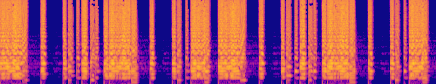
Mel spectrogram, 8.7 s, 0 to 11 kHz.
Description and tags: F Minor Solo Synth Funk Loop 110bpm
Funky solo saw synth loop to beef up your groovy track! I've made one in every minor key, all at 110bpm for maximum percussive funk!
funk, synth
